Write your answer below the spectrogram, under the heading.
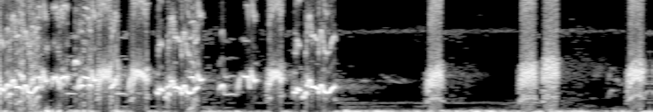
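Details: Energetic sooty-headed bulbul song from Indonesia, free of borrowed phrases and meant for luring and training pet birds: a dense run of bright chirping notes, then isolated sharp chips spaced by pauses over low background noise.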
